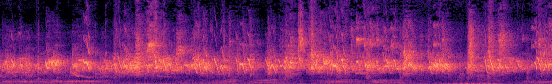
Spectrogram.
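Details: Young budgie giving loud, continuous warbling chatter, a dense stream of scratchy chirps and squeaks with no pauses, while soft dove cooing sounds low underneath.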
